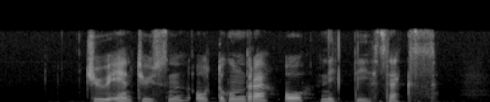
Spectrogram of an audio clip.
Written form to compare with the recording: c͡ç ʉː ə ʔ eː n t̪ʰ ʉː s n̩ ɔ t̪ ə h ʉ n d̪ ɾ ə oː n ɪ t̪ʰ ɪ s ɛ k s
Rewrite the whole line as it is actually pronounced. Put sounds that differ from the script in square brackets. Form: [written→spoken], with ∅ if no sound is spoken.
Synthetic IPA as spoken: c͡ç ʉː ə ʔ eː n t̪ʰ ʉː s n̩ ɔ t̪ ə h ʉ n d̪ ɾ ə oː n ɪ [t̪ʰ→t̪] ɪ s ɛ k s

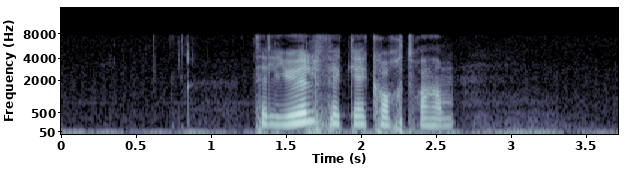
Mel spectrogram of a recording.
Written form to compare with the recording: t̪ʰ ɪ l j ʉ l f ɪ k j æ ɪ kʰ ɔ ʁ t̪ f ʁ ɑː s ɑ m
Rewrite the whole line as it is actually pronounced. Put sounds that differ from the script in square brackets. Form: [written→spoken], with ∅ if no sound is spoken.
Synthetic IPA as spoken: t̪ʰ ɪ l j [ʉ→ʉː] l f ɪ k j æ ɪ kʰ ɔ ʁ t̪ f ʁ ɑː [s→h] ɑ m

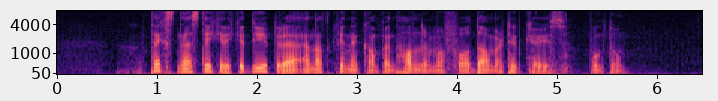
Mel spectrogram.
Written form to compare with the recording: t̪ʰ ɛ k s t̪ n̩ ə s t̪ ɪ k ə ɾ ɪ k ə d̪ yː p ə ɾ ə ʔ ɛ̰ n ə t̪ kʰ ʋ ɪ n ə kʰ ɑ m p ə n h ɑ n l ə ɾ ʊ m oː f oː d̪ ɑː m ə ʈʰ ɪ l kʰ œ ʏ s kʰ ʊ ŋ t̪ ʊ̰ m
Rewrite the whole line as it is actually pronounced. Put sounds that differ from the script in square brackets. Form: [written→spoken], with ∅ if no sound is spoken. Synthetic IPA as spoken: t̪ʰ ɛ k s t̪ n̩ ə s t̪ ɪ k ə ɾ ɪ k ə d̪ yː p ə ɾ ə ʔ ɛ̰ n [ə→ɑ] t̪ kʰ ʋ ɪ n ə kʰ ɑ m p ə n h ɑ n l ə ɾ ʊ m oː f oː d̪ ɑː m ə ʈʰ ɪ l kʰ œ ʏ s [kʰ→pʰ] ʊ ŋ t̪ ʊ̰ m

